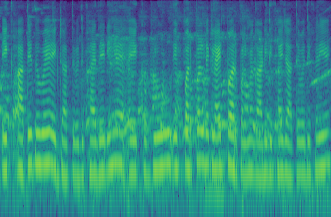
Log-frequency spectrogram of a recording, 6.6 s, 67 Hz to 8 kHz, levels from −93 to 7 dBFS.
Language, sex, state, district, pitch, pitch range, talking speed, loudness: Hindi, female, Maharashtra, Mumbai Suburban, 190 Hz, 175-205 Hz, 225 wpm, -17 LUFS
